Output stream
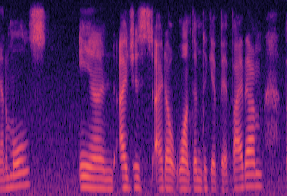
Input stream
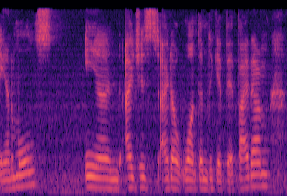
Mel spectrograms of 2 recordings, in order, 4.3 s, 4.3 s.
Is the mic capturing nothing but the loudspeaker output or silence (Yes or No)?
Yes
